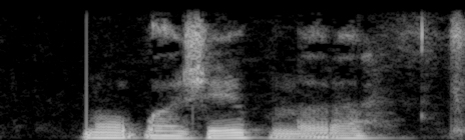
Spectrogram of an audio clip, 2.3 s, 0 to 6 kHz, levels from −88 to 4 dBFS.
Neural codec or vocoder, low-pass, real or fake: none; 5.4 kHz; real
